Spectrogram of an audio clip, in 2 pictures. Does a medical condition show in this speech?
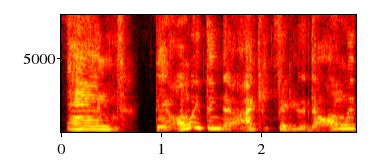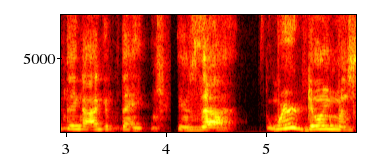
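Yes: cerebral palsy; milder case than Elizabeth Bouvier's.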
